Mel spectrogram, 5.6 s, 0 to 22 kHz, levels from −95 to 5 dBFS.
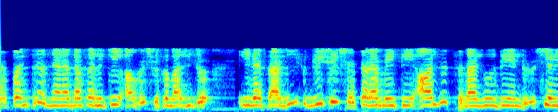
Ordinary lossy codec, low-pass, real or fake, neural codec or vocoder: MP3, 32 kbps; 3.6 kHz; fake; codec, 24 kHz, 1 kbps, SNAC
